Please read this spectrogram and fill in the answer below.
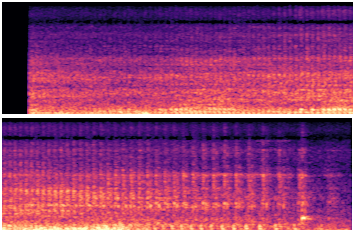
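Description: A small golf cart engine running as the cart drives up close, growing louder to a peak around the middle and then easing off.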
